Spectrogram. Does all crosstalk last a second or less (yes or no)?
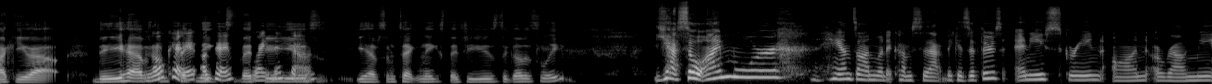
no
